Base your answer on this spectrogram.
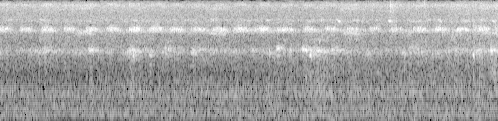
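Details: Jungle insects calling at twilight on Ishigaki Island, Japan, just after sunset; shrill continuous trills stack at several pitches while intermittent pulsing chirps come and go, a faint low forest rumble underneath.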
